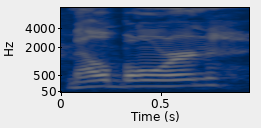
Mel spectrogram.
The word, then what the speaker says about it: Melbourne: Melbourne is how it's spelled, but not how it's said. It's same as fur, right?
